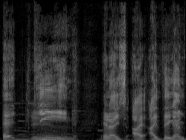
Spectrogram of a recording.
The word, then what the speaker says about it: Gein: How do you pronounce his last name? Ed Gein.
